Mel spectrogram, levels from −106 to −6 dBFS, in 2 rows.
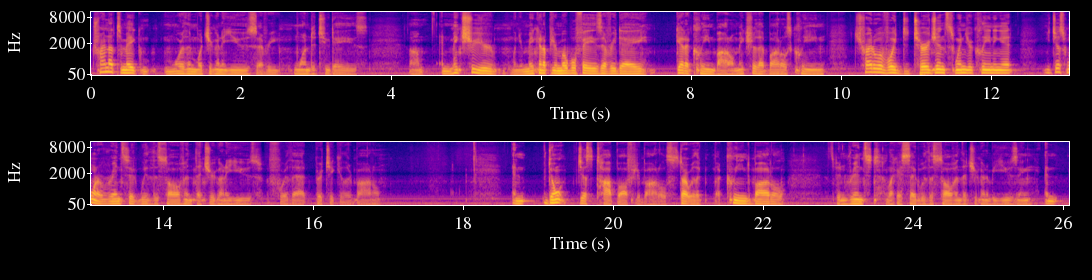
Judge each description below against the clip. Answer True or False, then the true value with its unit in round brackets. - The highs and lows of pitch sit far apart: False (4.5 semitones)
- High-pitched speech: False (120 Hz)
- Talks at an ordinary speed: False (215 wpm)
